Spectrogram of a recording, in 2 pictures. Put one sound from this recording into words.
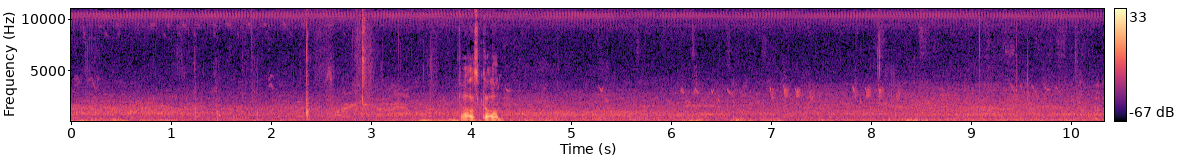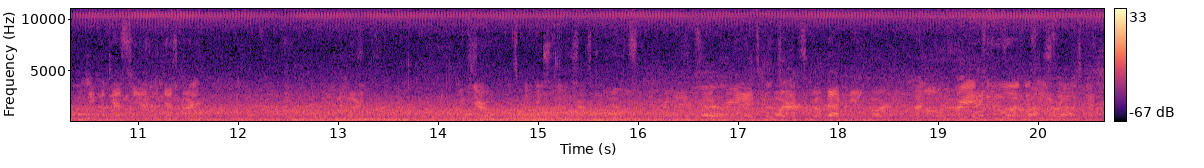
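Young men shout to each other in the distance across an open field.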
